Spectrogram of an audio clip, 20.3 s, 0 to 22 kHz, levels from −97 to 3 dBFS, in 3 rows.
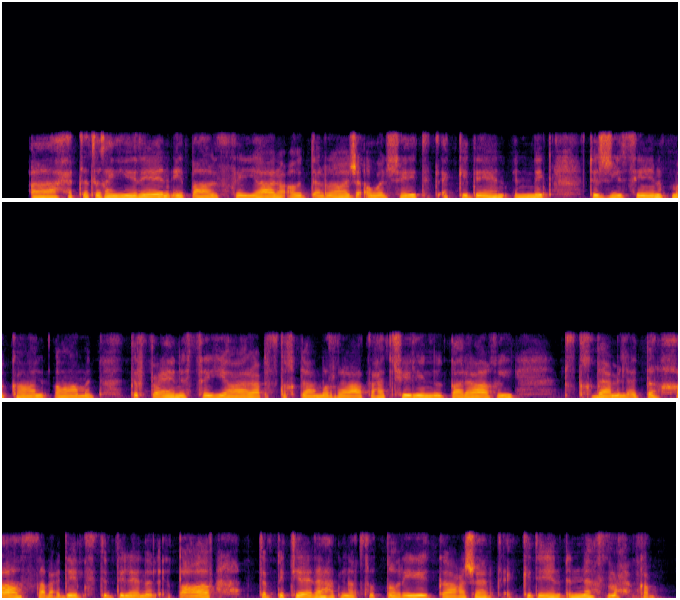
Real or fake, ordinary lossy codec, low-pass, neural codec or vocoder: fake; none; 7.2 kHz; codec, 24 kHz, 3 kbps, HILCodec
